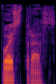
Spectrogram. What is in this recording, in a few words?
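"vuestras", Spanish; espanol en el mundo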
